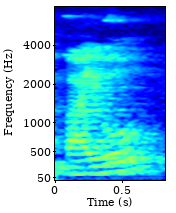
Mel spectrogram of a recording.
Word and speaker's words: Biot: बायो, इसमें t क्या silent है, बायो Savart law, बायो Savart का नियम।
